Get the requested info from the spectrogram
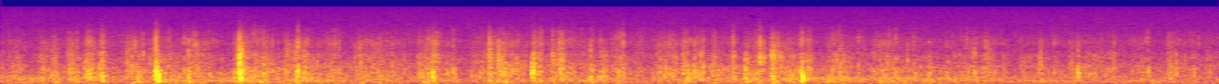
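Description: Donkeys' hooves clopping unevenly on stony ground as the animals walk, a scatter of irregular knocks several times a second.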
